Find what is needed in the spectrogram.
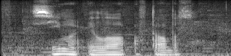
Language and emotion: Russian, sad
